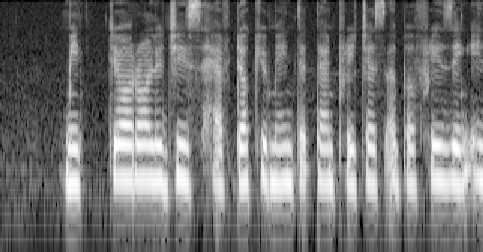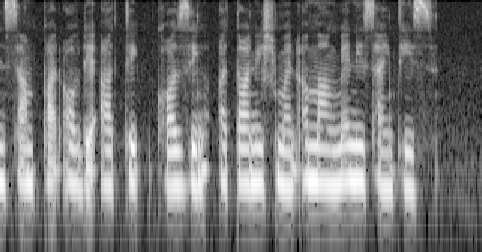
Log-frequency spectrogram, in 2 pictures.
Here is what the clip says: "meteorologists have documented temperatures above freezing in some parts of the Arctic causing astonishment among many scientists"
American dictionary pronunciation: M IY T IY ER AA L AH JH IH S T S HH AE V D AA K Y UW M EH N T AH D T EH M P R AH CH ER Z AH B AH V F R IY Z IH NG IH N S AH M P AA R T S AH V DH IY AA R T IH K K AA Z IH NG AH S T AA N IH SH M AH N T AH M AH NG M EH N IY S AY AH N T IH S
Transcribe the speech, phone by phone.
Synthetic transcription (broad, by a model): M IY T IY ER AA L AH JH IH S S HH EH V D AA K Y UW M EH N T AH D T EH M P R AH CH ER S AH B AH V F R IY Z IH NG IH N S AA M P AA T AH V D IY AA T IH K K AA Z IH NG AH T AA N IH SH M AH N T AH M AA NG M EH N IY S AY AH N T IH S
